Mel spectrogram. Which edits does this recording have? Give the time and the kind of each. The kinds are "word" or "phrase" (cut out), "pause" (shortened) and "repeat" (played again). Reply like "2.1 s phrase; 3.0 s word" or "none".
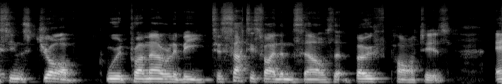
none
